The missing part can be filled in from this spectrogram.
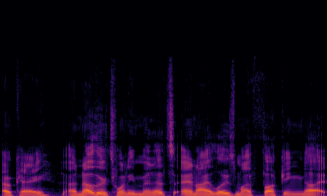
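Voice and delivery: ordinary delivery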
